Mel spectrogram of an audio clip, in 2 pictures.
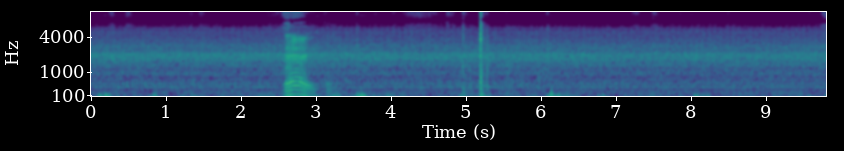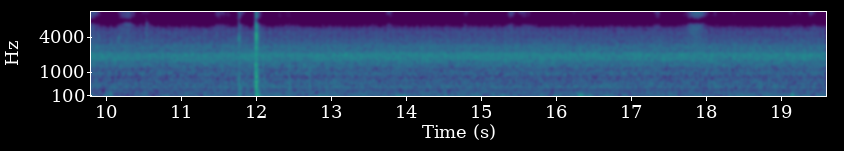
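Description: A makeup brush brushes softly against skin.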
